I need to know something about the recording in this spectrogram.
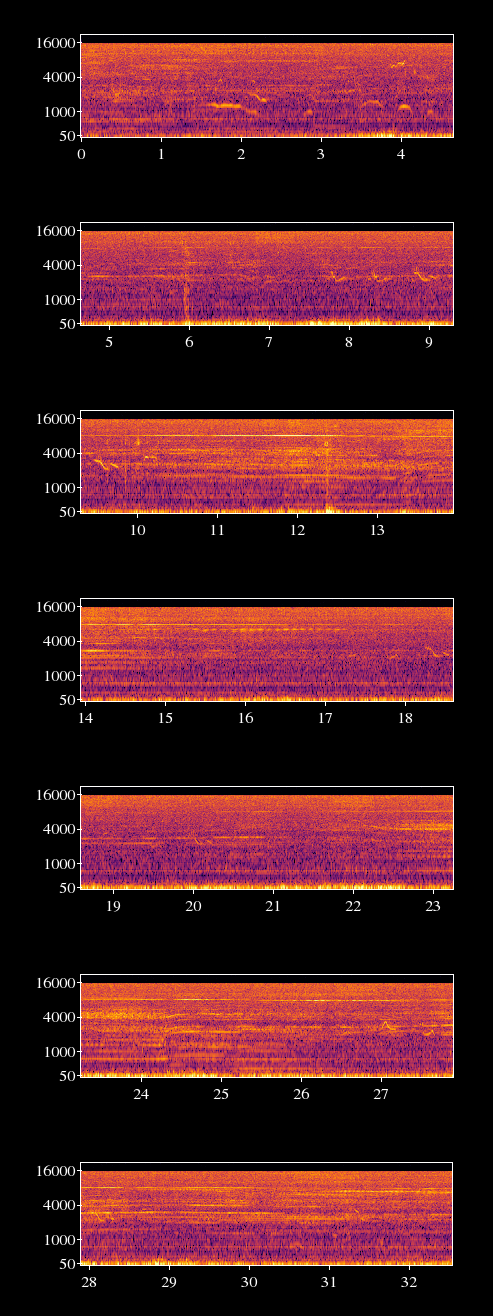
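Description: Electric brushless motor and propeller of a small foam RC flying wing whining in flight, the tone dropping in pitch as the plane passes by, once around the middle and again about three-quarters in. A low, gusting rumble sits under it from a few seconds in.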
